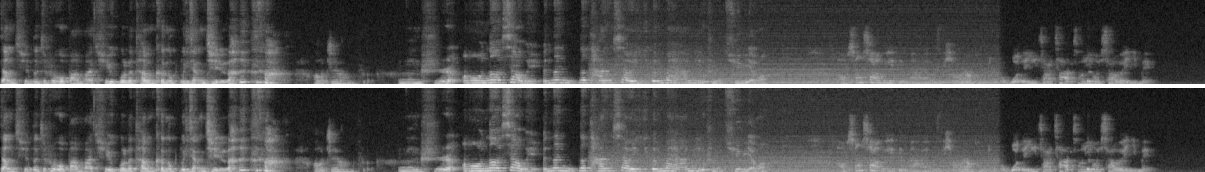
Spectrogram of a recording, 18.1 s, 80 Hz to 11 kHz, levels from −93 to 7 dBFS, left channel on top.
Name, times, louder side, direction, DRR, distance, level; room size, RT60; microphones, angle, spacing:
voice 1, 0.0-4.0 6.0-11.5 15.9-16.0, right 2 dB, 65° right, 4 dB, 1.0 m, -20 dB
voice 2, 4.0-6.2 11.9-17.2, right 1 dB, 85° right, 2 dB, 2.2 m, -30 dB
sound 1, 8.8-15.0, left 1 dB, 35° right, 2.0 m, -33 dB
13.0 x 7.0 x 3.1 m, 0.37 s
head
